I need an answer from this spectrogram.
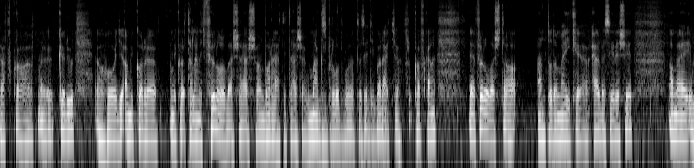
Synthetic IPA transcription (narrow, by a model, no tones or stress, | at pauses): ɒfkʰɒ̰ | køɾylɦoɟɒ̰miko̞ɾɒmiko̞rt̪ɒlaːnɛcfølo̞lvɒ̰ʃa̰ːʃombɒɾaːt̪it̪a̰ːrʃa̰ːɡbɒmaɡzbro̰ːd̪ʋo̞̰lt̪ɒzɛ̰ɟːḭɡ̚bɒɾa̰ːcːɒkɒfkaːnɒk | følo̞lvɒʃt̪ɒ | nɛmt̪ud̪omːɛjikʰɛlbɛseːleːʃeːt̪ | ɒmɛjṵ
